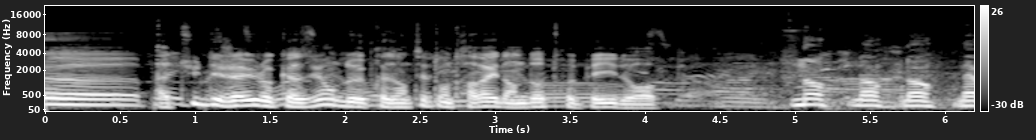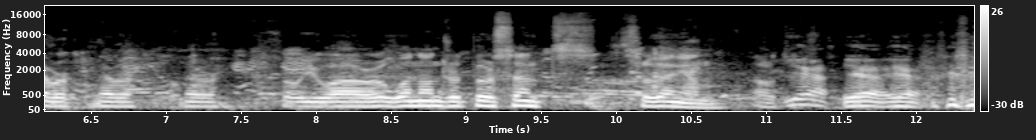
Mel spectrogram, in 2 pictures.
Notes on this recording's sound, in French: Butik Festival, experience in Tolmin (SL). Prises de sons réalisées en Slovénie, à Ljubljana et à Tolmin, entre le 13 et 16 juillet 2022 durant la 4ème édition du festival de musiques électroniques, Butik.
